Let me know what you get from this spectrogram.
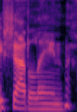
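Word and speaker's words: Châtelaine: She's a chef, a teacher, the former food director at Châtelain magazine. Am I pronouncing that correctly? – You could just say Chatelaine.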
